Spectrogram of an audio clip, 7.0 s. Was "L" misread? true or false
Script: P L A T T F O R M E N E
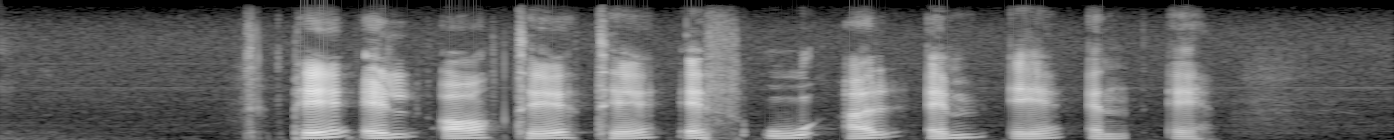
false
